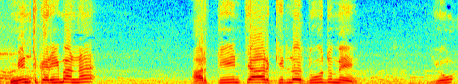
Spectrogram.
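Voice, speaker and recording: A man speaks with crowd noise in the background. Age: 80s+. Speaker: farmer. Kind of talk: street interview. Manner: animated.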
